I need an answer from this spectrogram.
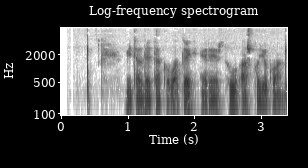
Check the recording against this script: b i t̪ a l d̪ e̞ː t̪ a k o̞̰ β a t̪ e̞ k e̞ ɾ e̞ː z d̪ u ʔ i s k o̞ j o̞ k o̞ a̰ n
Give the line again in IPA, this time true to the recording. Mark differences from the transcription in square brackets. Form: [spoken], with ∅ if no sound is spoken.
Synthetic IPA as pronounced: b i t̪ a l d̪ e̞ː t̪ a k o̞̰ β a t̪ e̞ k e̞ ɾ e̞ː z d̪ u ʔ [a] s k o̞ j o̞ k o̞ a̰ n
